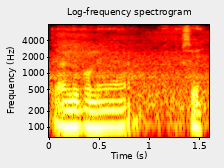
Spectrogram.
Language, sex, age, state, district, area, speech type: Bodo, male, 30-45, Assam, Kokrajhar, rural, spontaneous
